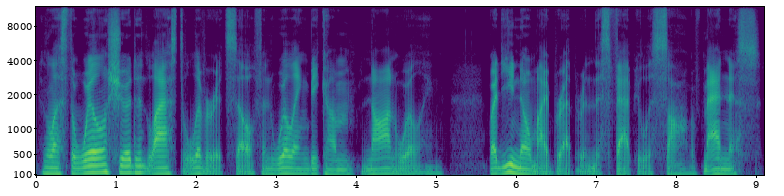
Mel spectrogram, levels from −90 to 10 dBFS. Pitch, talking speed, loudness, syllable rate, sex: 110 Hz, 150 wpm, -21 LUFS, 4.2 syllables/s, male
